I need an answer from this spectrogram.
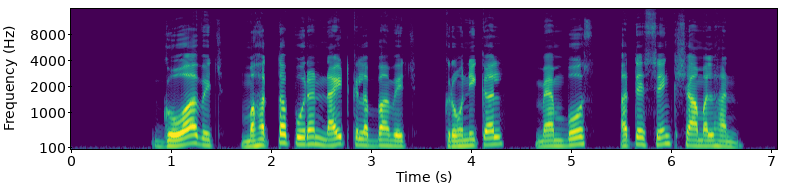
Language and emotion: Punjabi, neutral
